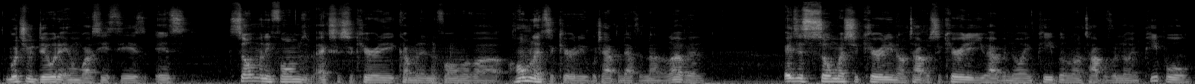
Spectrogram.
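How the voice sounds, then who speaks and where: A man's voice: on the low side, quick pace. A man from Brooklyn with a New York accent chatting casually as a podcast co-host, brash, profane and emphatic. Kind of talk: casual chat with friends. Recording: faint background noise.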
